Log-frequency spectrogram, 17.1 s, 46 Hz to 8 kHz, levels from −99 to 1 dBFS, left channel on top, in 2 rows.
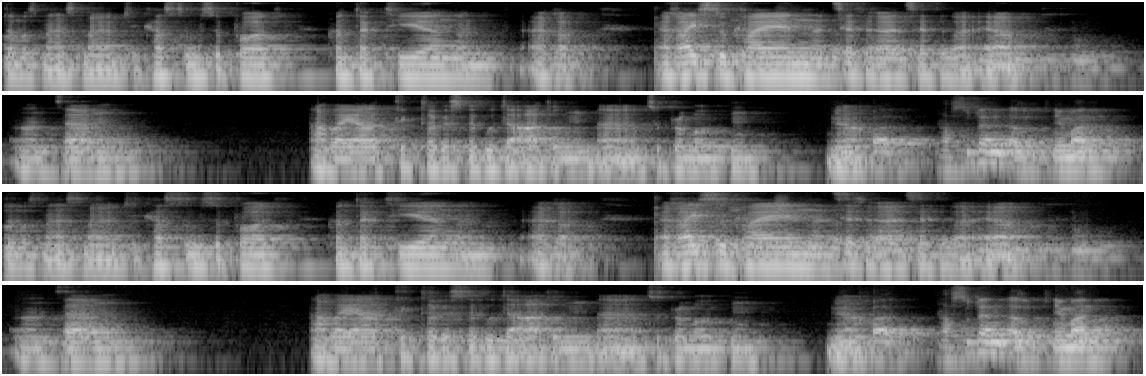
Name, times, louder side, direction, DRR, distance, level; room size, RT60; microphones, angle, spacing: voice 1, 0.0-2.1 2.4-4.4 4.9-7.7 8.6-9.4 10.9-14.2 14.7-15.1, left 1 dB, 30° left, 7 dB, 1.9 m, -27 dB
voice 2, 5.2-6.8 7.3-8.2 9.0-9.5 11.1-11.2 14.8-15.3 15.6-16.8, right 1 dB, 40° right, 3 dB, 4.2 m, -29 dB
26.0 x 19.0 x 8.5 m, 0.80 s
head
